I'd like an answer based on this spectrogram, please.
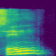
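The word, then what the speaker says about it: שׂ: one side it's it's the pronun is sin like an S otherwise it's the other side it's it's sh Shin meaning a woman who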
